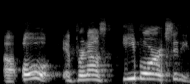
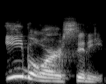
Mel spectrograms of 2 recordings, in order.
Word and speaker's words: Ybor City: Pronounced Ybor City. Thank you, Elizabeth, and thank you, Tommy. I'm looking at Ybor going, what? It's instead of Ybor, it's Ybor City.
